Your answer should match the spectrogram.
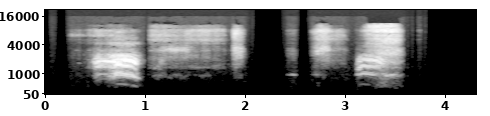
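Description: A bird giving a series of short, harsh calls, the loudest about half a second in and another strong one about three seconds in.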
